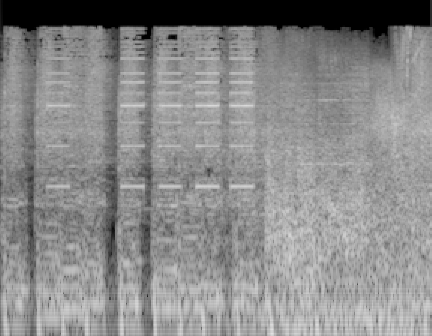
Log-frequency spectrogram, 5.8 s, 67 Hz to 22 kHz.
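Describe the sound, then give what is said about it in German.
Self-destructing tape explosion effect: a bright, repeating alarm-like ringing tone broken by a few short gaps, then a loud, sustained roaring blast of noise that fills the final seconds. “Dieses Band zerstört sich in 5 Sekunden.”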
